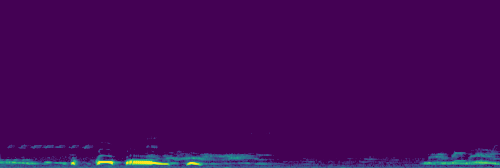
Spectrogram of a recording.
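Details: Female spotted dove call, used to stir reluctant caged decoy males into cooing: faint soft cooing, then a short note, two clipped hoots, a long rolling coo sliding downward and a final falling note, with quieter cooing returning at the end.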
